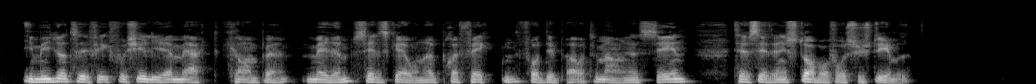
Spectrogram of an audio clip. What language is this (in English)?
Danish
